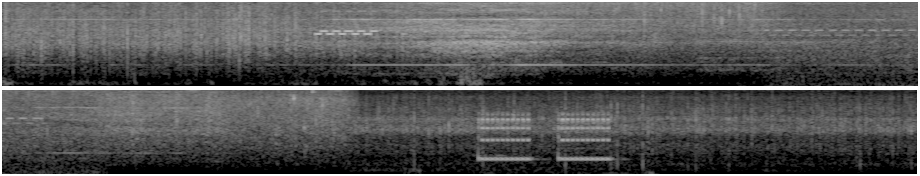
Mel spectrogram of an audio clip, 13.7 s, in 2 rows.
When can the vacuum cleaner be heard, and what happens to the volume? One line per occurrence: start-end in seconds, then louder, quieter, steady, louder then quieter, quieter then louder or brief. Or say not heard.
0.0-8.6 louder then quieter.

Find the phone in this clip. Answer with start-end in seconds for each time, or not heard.
2.0-3.0, 5.2-7.1, 9.8-11.8.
